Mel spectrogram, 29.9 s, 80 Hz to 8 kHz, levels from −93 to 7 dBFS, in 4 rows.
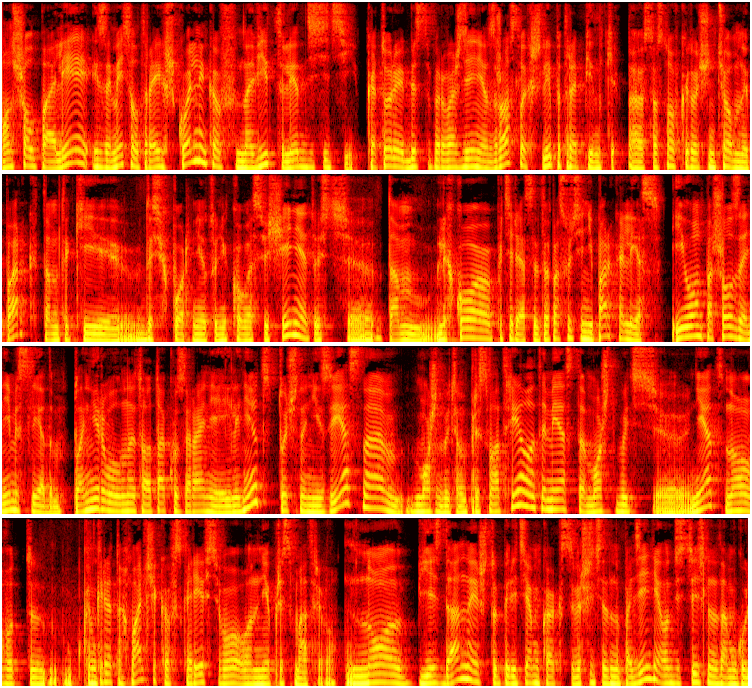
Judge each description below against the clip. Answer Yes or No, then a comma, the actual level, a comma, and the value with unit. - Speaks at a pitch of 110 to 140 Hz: Yes, low, 135 Hz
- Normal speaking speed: No, fast, 185 wpm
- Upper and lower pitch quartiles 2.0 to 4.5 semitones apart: Yes, average, 3.3 semitones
